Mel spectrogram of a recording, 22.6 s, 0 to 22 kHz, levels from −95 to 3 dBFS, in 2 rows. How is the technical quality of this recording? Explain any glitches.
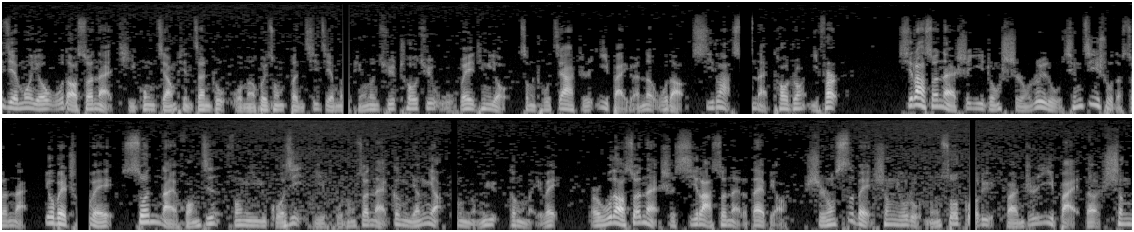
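The quality is compromised by two separate problems.

Overdone noise removal runs through the whole clip. The noise reduction was pushed too hard, so it pulls individual frequency bands right down whenever they look like noise. Quiet parts of the speech get stripped along with the hiss, leaving a near-silent background with twinkly specks.

There are also five digital broadcast dropouts, at 3.41, 7.38, 12.05, 15.79 and 20.98 s. The receiver lost good frames and muted until clean data returned. The gaps at 7.38 and 12.05 s last about 128 ms, and the others about 64 ms, which fits a few lost frames each time. The audio just punches out briefly, and what was sent in those gaps is gone.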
